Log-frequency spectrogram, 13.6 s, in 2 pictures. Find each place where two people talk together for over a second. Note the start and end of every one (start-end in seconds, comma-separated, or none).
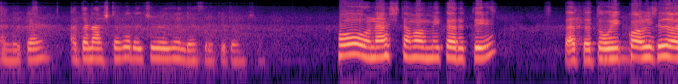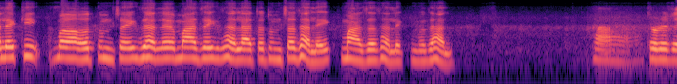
none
